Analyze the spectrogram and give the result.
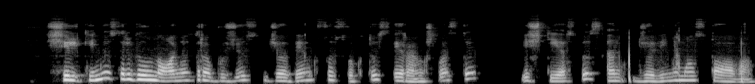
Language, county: Lithuanian, Šiauliai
